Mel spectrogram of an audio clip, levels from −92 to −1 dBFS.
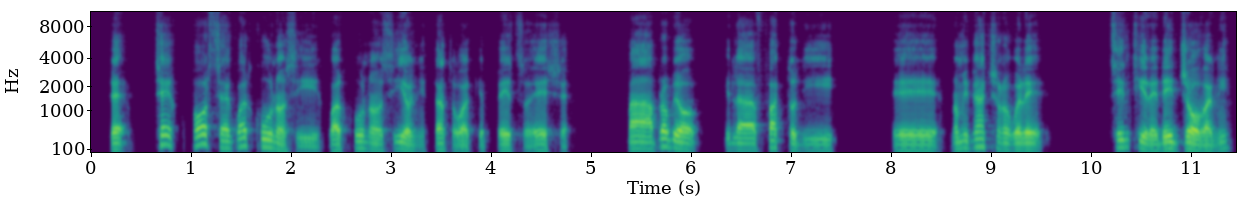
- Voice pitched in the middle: No, low, 100 Hz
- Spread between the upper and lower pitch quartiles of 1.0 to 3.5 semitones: No, average, 5.3 semitones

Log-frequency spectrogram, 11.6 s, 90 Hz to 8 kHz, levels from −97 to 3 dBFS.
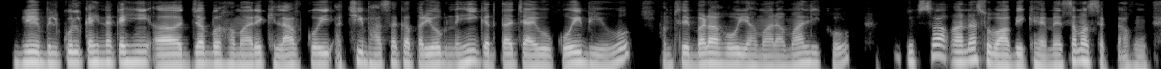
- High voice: No, low, 120 Hz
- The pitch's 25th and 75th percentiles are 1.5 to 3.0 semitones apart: Yes, narrow, 2.6 semitones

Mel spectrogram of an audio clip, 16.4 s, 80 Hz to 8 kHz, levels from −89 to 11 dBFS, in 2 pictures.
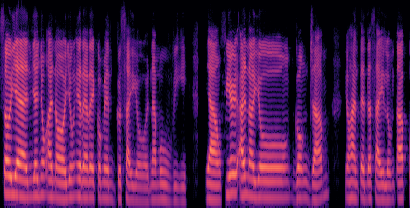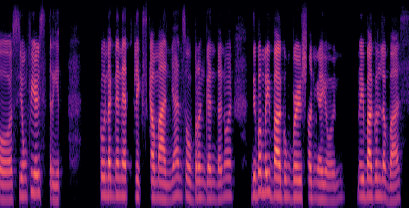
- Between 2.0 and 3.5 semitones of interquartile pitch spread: Yes, average, 2.9 semitones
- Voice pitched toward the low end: No, medium, 185 Hz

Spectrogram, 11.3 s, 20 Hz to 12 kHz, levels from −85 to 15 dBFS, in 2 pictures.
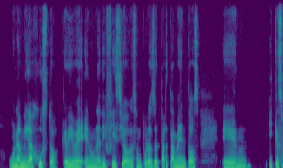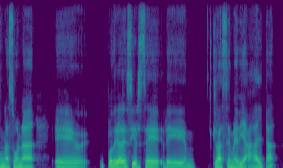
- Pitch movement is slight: Yes, narrow, 2.1 semitones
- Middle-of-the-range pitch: Yes, medium, 180 Hz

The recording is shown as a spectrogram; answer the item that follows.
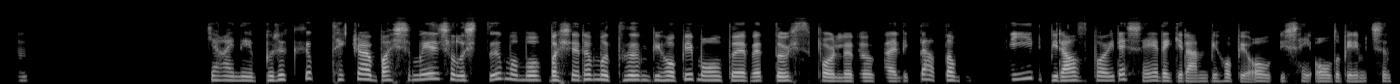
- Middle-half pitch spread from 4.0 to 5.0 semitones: Yes, average, 4.5 semitones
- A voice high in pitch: Yes, high, 195 Hz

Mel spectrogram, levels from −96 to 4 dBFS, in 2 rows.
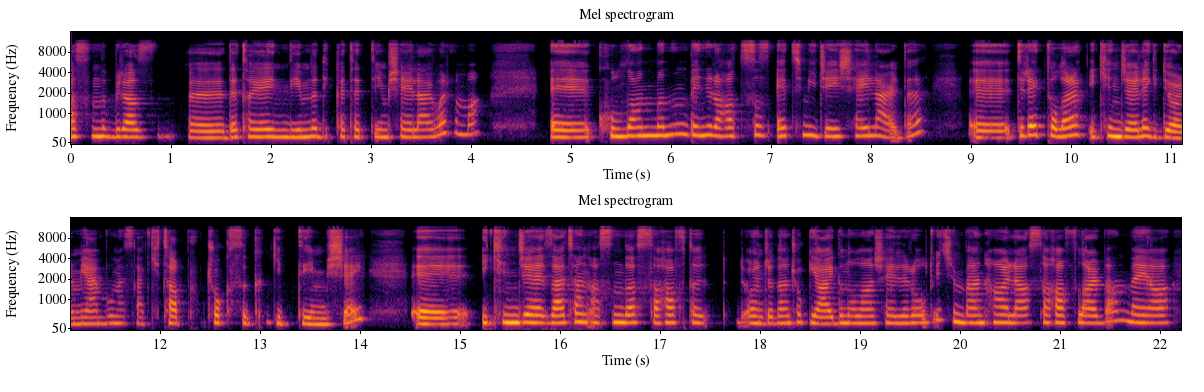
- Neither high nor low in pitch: No, high, 245 Hz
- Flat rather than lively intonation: Yes, narrow, 2.2 semitones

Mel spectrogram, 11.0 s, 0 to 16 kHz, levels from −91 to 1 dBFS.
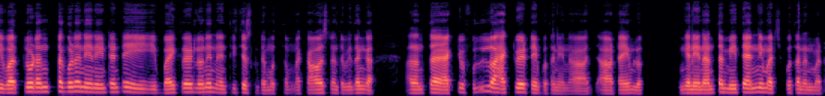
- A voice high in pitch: No, low, 135 Hz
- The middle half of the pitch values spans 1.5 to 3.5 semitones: No, average, 3.9 semitones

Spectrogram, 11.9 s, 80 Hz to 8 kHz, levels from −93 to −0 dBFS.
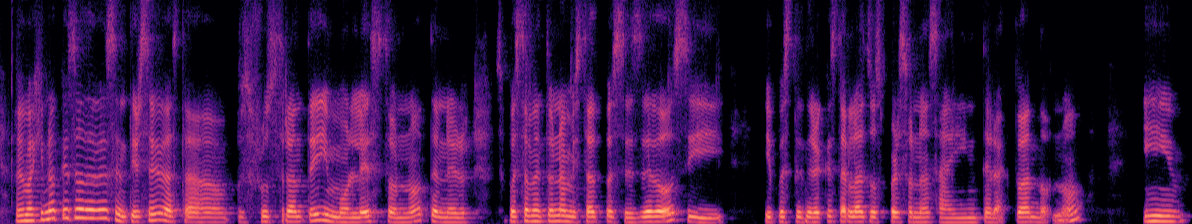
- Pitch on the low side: No, medium, 180 Hz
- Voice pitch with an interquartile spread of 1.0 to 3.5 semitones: Yes, average, 2.9 semitones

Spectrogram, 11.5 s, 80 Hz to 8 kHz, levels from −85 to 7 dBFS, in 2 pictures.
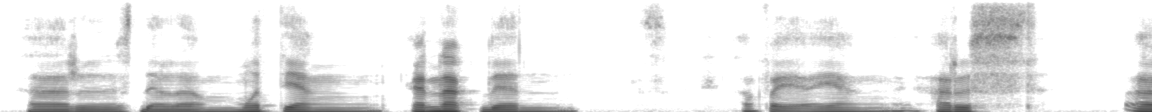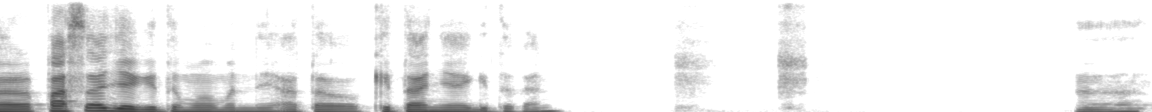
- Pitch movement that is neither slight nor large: No, narrow, 2.2 semitones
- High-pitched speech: No, low, 135 Hz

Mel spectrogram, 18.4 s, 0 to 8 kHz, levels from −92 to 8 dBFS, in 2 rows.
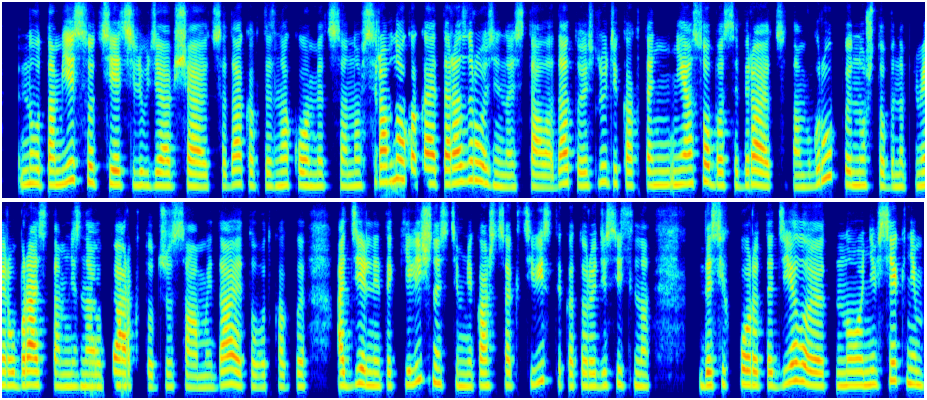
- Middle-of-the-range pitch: No, high, 200 Hz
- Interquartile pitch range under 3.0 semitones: Yes, narrow, 2.5 semitones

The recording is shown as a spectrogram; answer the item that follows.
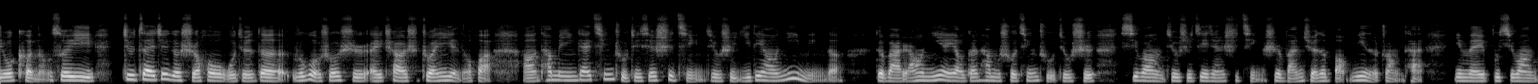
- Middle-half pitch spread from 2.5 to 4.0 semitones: Yes, average, 2.9 semitones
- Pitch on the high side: No, medium, 170 Hz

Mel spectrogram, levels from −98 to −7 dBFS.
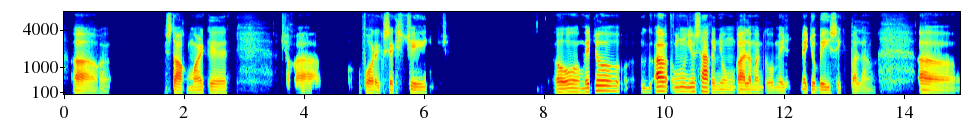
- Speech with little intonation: No, average, 4.5 semitones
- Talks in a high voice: No, low, 105 Hz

